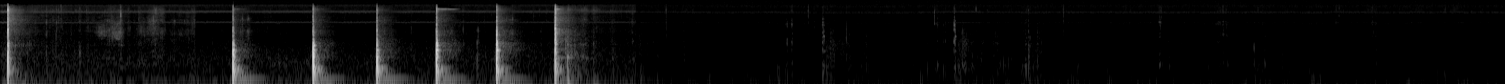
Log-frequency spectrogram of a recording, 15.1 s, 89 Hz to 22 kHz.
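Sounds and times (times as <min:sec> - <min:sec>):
hatchet chopping branch: 0:00.0 - 0:00.4, 0:02.3 - 0:06.0.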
